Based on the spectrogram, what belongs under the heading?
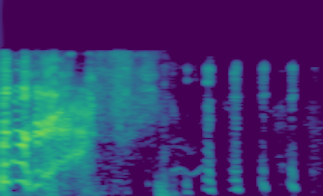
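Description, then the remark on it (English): A loud, raspy throat-clearing burst, followed by a quick run of five short, evenly spaced softer pulses that fade into silence. “You're just going to go clear my throat.”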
